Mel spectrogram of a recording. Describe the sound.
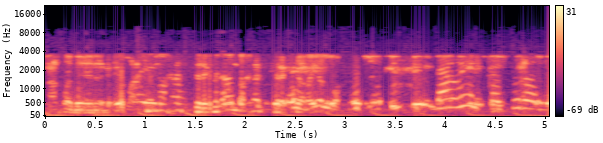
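A narrow, tinny phone-line voice talks continuously with an echo as the call feeds back through a radio left on, the speech blurring into a faint repeating layer.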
